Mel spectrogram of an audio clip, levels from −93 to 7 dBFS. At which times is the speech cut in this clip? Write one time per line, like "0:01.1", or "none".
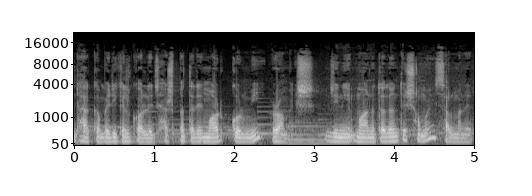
none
